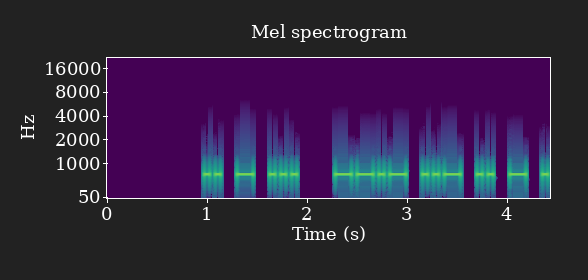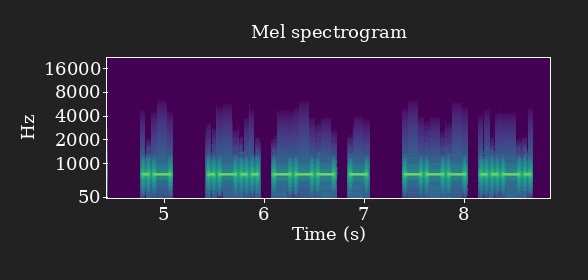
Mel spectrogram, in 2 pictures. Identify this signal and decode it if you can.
Morse code, heard as a keyed tone, about 23 wpm, 700 Hz. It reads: ITS QUITE A LOT OF
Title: Sentences from Top 1000 Words - Review Part 3 - 22wpm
